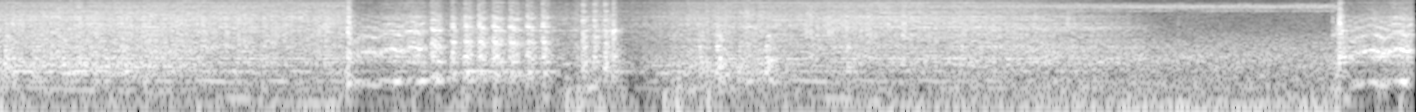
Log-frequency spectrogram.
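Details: Wood gas truck engine with new automixer: starter chugs in rapid even rhythm over a second before catching, hissy background; slow to fire, failed cranks attributed to bad gas quality and gas slow to come back.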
